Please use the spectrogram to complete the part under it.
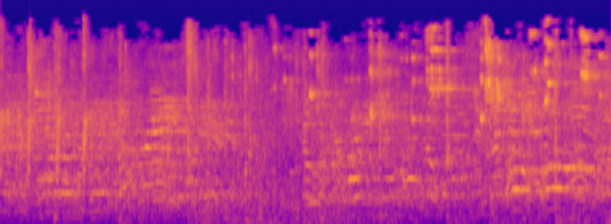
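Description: A basketball thuds as it bounces on a wooden floor.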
